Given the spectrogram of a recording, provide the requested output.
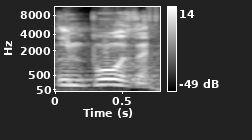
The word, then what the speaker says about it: impose: IMPOSE, तो आई से पढ़ेंगे ई, और एम से पढ़ेंगे आधा म, और पी का उच्चारण प के रूप में, ओ से ओ की मात्रा, और यस ई से ज पढ़ेंगे। तो इसे पढ़ेंगे इम्पोज, इसे इम्पोज पढ़ा जाएगा।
